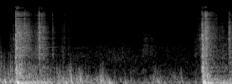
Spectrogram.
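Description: The tailgate of a 1993 BMW E34 525i wagon is slammed shut with a heavy thud near the start, followed by a short rattle of the lid that dies away. A second slam comes right at the end. The sticking latch is not catching.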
